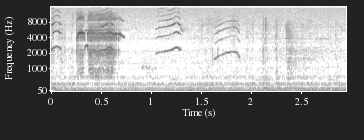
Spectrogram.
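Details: Begging from wild little owls at feeding time: a few high, rising squeeky notes with faint rustling between them, above a persistent low hum.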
